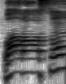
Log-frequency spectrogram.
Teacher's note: এবার আসুন বলেন, রয়ের উপরে জবর হলে রয়ের উচ্চারণ সবসময় মোটা।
